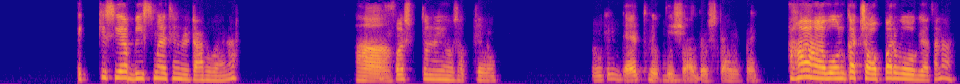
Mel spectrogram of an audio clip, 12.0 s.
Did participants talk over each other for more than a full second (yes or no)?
no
